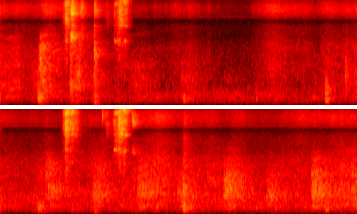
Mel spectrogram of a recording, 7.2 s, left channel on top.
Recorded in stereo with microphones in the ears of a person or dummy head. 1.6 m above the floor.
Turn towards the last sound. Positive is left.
turn(degrees=-60)  # may be behind; listen again after turning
